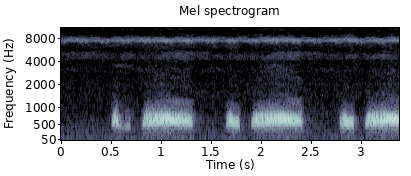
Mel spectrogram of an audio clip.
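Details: In a decoy fight in Vietnam's Central Highlands on 19 October 2020, a spotted dove gives low coos: quick short note then a sustained flat one, three pairs about a second apart, with a continuous high-pitched tone.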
